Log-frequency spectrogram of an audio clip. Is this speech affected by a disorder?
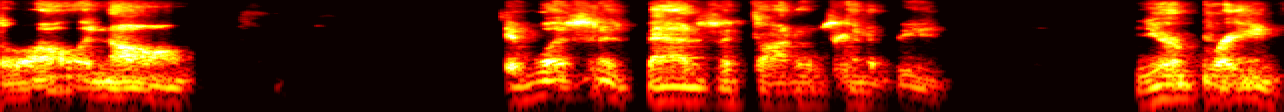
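Yes: total laryngectomy.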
